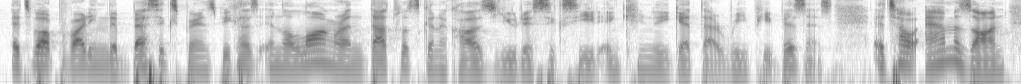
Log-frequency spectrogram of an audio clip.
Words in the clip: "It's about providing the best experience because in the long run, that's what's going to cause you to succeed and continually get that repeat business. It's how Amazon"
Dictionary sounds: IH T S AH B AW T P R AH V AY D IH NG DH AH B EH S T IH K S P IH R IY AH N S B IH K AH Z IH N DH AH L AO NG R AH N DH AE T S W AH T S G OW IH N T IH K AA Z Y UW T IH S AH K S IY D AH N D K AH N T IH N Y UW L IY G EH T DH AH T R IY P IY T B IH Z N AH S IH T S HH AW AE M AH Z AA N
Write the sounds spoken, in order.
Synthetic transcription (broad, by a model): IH T S AH B AW T P R AH V AY D IH NG DH AH B EH S T IH K S P IH R IY AH N S B IH K AH Z IH N DH AH L AO NG R AH N DH AE T S W AH T S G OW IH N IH K AA Z Y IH T IH S AH K S IY D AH N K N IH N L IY G EH T DH AH T R IY P IY T B IH Z N AH S IH T S HH AW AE M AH Z AA N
